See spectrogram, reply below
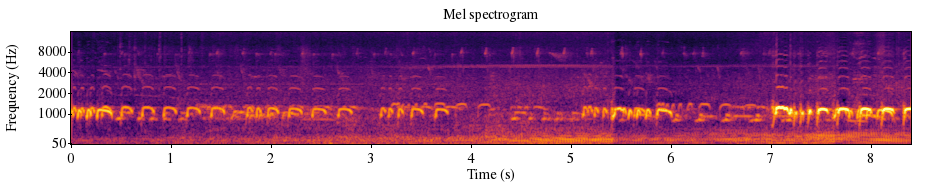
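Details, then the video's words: Local zebra dove song used as a lure to get doves singing quickly: a long run of fast, bubbling coo notes over a low rumbling background, ending in a louder burst of rapid notes. "Perkutut lokal gacor suara besar Pancingan burung perkutut agar cepat bunyi"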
